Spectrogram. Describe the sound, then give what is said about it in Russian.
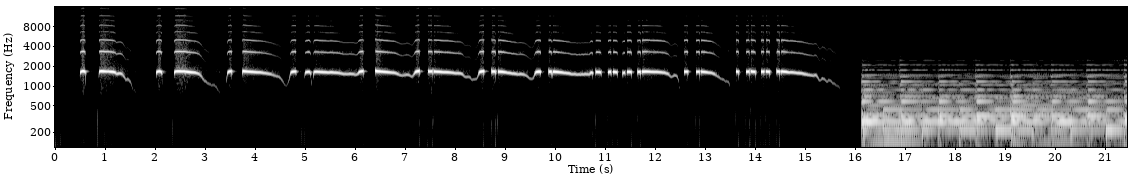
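A toy whistle is blown again and again in short, shrill toots with slight pitch bends, loud, for about fifteen seconds. Then music with a lower, fuller tone takes over. “В паузах между дыхательными песенками можно поиграть на дудочке или посвистеть на свистульке.”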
